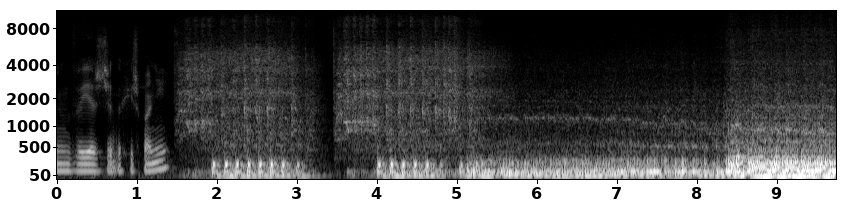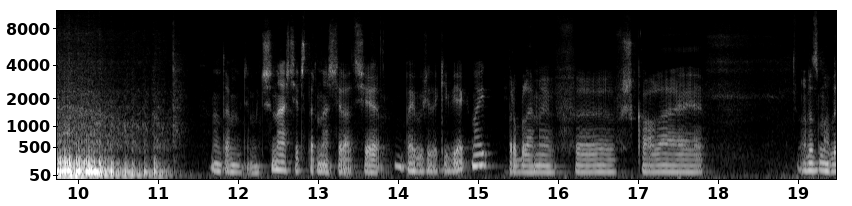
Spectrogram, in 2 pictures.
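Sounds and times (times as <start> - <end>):
speech: 0.0 - 2.7, 12.3 - 18.1, 19.0 - 19.4
motorcycle engine starting, idling and revving on a race track: 1.5 - 11.4.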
